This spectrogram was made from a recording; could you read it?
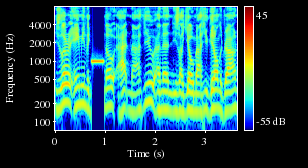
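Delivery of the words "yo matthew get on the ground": ordinary delivery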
